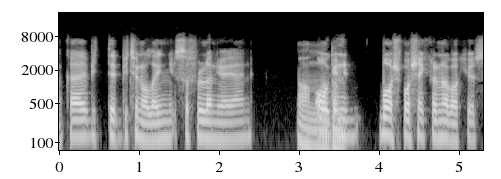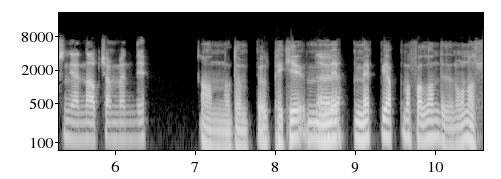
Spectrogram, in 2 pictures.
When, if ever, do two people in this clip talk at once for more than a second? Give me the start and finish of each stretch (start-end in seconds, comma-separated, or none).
none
